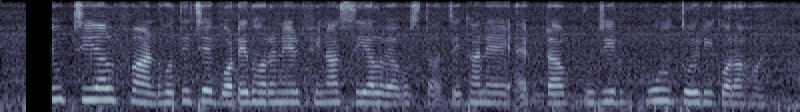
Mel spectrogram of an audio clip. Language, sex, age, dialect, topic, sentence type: Bengali, female, 18-24, Western, banking, statement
